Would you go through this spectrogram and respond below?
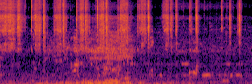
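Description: Carrots being peeled for gajar halwa in a home kitchen, a steady series of close, light scraping strokes in a quick repeating rhythm, with a few faint sounds of movement in between.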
